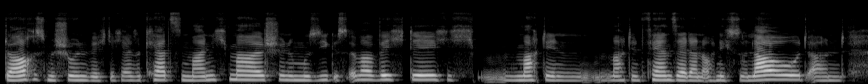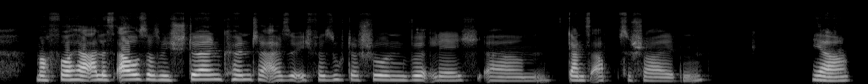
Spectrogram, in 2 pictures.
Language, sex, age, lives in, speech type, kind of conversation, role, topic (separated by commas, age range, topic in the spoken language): German, female, 30-34, Germany, conversation, podcast, guest, Was ist dein liebstes Hobby?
